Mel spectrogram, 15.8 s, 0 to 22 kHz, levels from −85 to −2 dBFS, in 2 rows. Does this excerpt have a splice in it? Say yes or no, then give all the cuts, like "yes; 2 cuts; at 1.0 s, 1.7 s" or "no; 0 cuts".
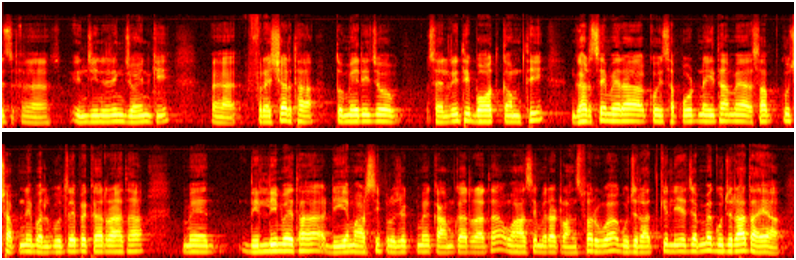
no; 0 cuts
